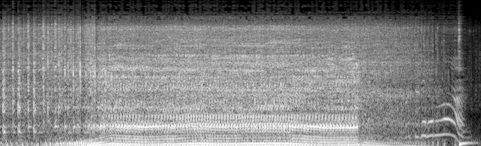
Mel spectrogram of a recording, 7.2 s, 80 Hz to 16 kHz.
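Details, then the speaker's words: Kubota L722 0.8-litre three-cylinder diesel, first start attempt: races up to a high steady howl with no response from the levers, then winds down; suspected stuck injection pump plunger or rack at full fuel; diesel runaway. "Dude, Why is it revving so high though?"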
